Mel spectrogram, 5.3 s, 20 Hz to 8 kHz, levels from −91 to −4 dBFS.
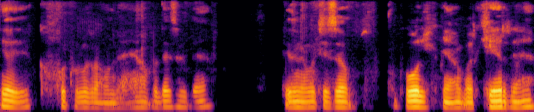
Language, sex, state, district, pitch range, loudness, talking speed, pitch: Hindi, male, Bihar, Araria, 105-115 Hz, -20 LUFS, 235 wpm, 110 Hz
